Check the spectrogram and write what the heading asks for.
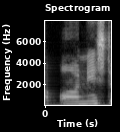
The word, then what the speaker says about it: honest: ए लेकिन यहां पे एच को साइलेंट किया गया। ऑनेस्ट पढ़ेंगे इसको।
